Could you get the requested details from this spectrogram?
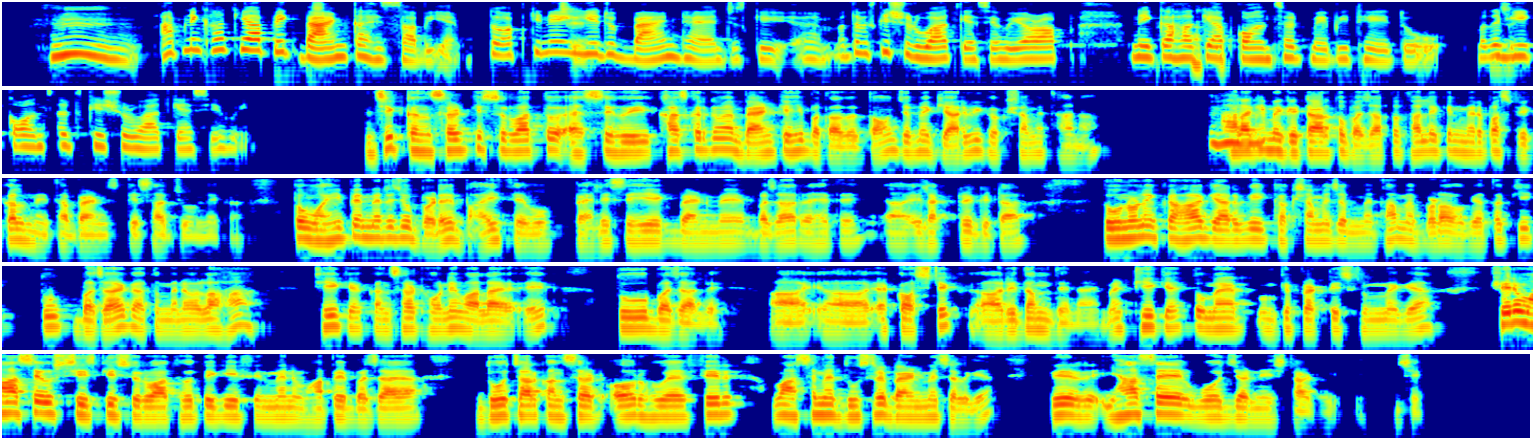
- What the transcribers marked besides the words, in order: other background noise; tapping; in English: "कॉन्सर्ट"; in English: "कॉन्सर्ट्स"; in English: "कंसर्ट"; in English: "बैंड"; in English: "बैंड्स"; in English: "बैंड"; in English: "कंसर्ट"; in English: "रिदम"; in English: "प्रैक्टिस रूम"; in English: "कंसर्ट"; in English: "बैंड"; in English: "जर्नी स्टार्ट"
- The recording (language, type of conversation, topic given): Hindi, podcast, ज़िंदगी के किस मोड़ पर संगीत ने आपको संभाला था?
